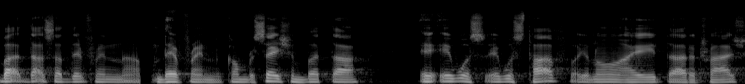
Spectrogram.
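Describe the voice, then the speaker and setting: A man talks at a moderate pace with a Spanish accent. The recording is very clean, with a silent background. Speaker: construction worker. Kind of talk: personal life story. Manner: halting with frequent fillers.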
